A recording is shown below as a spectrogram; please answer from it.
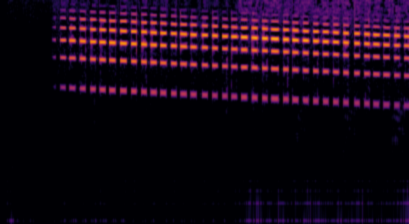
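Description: A rapidly pulsing electronic beep, about eight pulses a second, starting about half a second in, with its pitch slowly falling throughout.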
